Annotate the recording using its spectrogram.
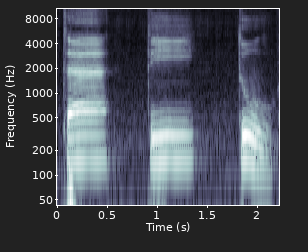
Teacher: Ta, ti, tu itu ada hamsnya, tapi sangat sedikit, dan itu sudah cukup ya. Nggak perlu kita nampakkan perjelas tu, huruf ta ada hamsnya gitu.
